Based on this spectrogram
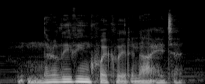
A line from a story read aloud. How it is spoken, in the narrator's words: Layton says anxiously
